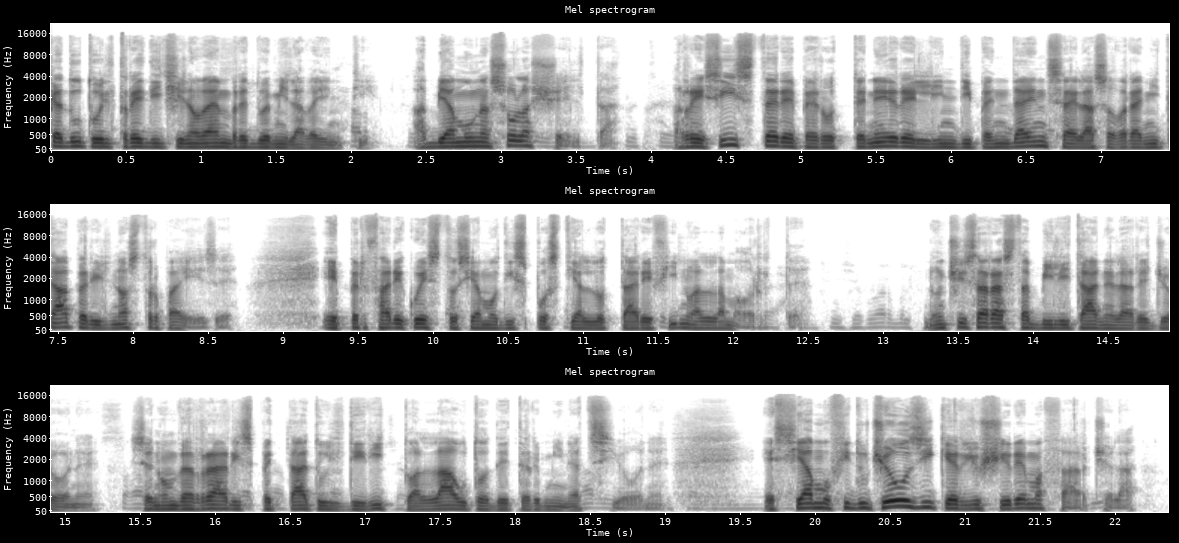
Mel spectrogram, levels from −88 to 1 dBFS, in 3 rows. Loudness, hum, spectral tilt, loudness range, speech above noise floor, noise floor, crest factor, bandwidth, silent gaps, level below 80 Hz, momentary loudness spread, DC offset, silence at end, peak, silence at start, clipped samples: -21 LUFS; none; -5.5 dB/octave; 4 LU; 29 dB; -51 dBFS; 18 dB; 16 kHz; none; -64 dBFS; 17 LU; under 0.1%; 0.25 s; -2 dBFS; 0 s; under 0.1%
